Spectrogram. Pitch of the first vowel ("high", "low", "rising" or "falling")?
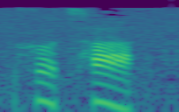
falling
